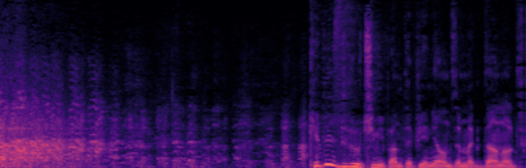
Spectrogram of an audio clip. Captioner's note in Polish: śmiech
